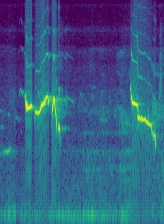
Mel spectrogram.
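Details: Oriental magpie-robin singing as a lure to rile other magpie-robins: two sweet, wavering whistled phrases, the first rising then falling, the second dropping steeply, with a quiet gap between and faint low background noise.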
